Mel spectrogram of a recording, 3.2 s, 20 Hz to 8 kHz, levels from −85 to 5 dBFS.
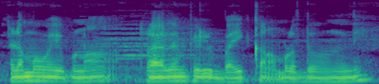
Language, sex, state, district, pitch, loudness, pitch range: Telugu, male, Telangana, Hyderabad, 95 Hz, -19 LUFS, 90-100 Hz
